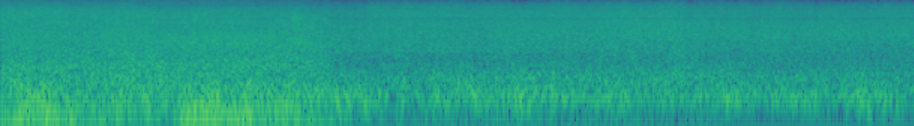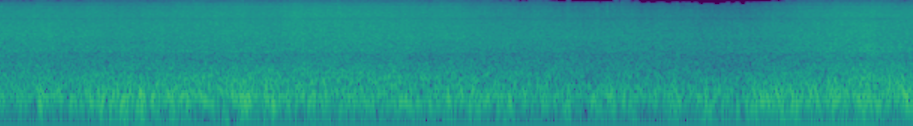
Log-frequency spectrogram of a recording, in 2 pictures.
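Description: Steady beach ambience of ocean surf washing in, with wind buffeting the microphone, the low wind rumble heavier in the first two seconds.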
